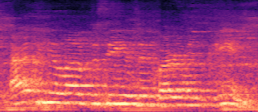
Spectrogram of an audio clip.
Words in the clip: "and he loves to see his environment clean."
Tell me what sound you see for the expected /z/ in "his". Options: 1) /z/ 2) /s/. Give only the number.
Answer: 1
